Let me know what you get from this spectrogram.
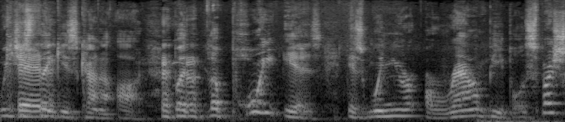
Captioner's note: laughs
